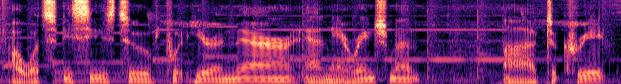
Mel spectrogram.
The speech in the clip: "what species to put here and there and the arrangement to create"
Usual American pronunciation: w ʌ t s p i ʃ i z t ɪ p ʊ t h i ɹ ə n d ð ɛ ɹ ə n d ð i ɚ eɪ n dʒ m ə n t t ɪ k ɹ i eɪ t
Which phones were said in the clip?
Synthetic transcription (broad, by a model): w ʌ t s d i s i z t ɪ p ʊ t h i ɹ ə n ð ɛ ɹ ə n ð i ɚ eɪ n dʒ m ə n t t ɪ k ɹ i eɪ t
